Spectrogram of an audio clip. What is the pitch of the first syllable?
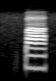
high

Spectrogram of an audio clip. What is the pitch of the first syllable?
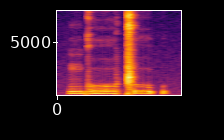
high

